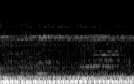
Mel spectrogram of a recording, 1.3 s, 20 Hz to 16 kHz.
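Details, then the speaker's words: Realme C35 phone with ringer/loudspeaker not working, heating up: with volume full, only a faint steady low hum like a grounded home-theatre speaker, no ringtone or voice output; loudspeaker fault, cause not yet confirmed. "हाँ, आवाज़ आपको दिख रही हो तो friends इसमें जो है हमारा, आप वॉल्यूम यहाँ पे कुछ भी नहीं दिख रहा है, बट ये जो है आप जब यहाँ पे कान लगाएंगे तो आपको इस तरह की कोई आवाज़ हल्की हल्की, जैसे हमारा बहुत वो जो होम थिएटर का स्पीकर होता है वो हम ग्राउंड पे टच कर देते हैं तो घी घी की आवाज़ आती है।"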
